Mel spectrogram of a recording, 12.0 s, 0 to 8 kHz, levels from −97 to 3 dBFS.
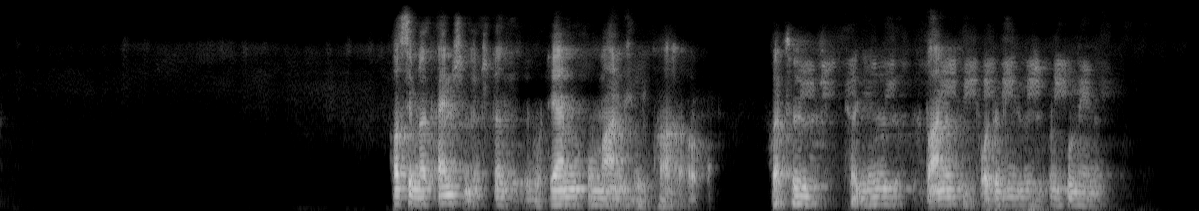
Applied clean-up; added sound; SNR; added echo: neural mask model Resemble Enhance denoiser.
